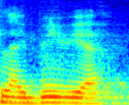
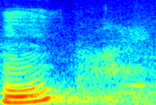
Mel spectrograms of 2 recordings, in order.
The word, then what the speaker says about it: Liberia: So, the country's name is Liberia. H Liberia.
